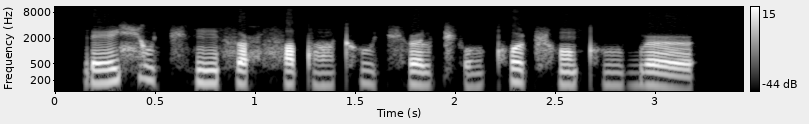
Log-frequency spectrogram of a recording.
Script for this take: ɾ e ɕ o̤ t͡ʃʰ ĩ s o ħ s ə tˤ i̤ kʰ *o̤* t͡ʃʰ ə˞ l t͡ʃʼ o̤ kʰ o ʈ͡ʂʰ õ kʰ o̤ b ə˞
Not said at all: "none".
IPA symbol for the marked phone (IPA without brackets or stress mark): o̤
